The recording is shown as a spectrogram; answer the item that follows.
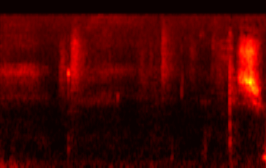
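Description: A brief lull in a conversation: faint breaths and small mouth or mic noises, then a voice begins to speak near the end.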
